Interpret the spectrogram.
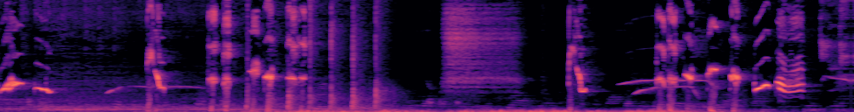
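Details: Oriental magpie-robin singing as a lure for other birds: slurred whistles and rapid clicking, chattering notes in bursts, broken by a hiss of noise mid-clip and a low background hum.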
